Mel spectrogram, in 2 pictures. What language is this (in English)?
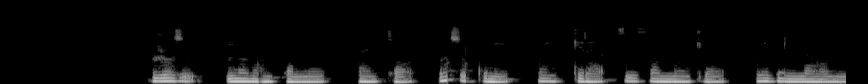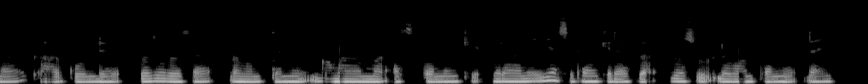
Sidamo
